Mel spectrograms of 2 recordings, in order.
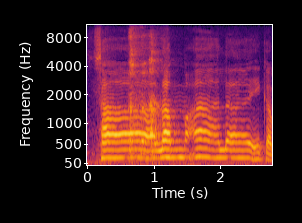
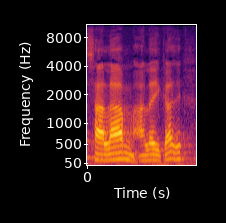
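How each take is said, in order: First: The first vowel of salam is drawn out long. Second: The first vowel of salam is kept short. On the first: "salamnya jadi salam alaika" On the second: "sinnya tidak panjang itu"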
